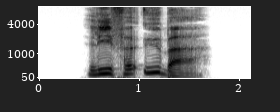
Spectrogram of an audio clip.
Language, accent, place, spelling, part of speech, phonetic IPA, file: German, Germany, Berlin, liefe über, verb, [ˌliːfə ˈyːbɐ], De-liefe über.ogg
- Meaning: first/third-person singular subjunctive II of überlaufen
